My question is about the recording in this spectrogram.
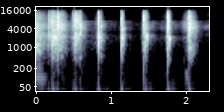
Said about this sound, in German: Ich warte jetzt aber kurz äh, auf den Applaus. Ja.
